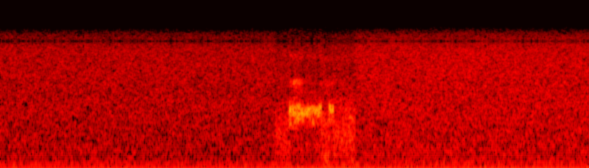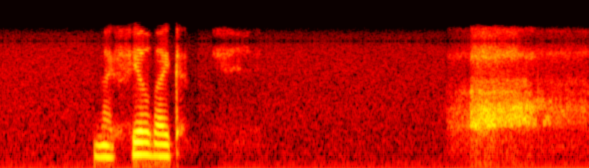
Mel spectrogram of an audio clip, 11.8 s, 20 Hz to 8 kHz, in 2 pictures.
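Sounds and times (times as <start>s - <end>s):
speech: 6.8s - 7.8s
group of people taking a deep breath in together: 10.4s - 11.7s.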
